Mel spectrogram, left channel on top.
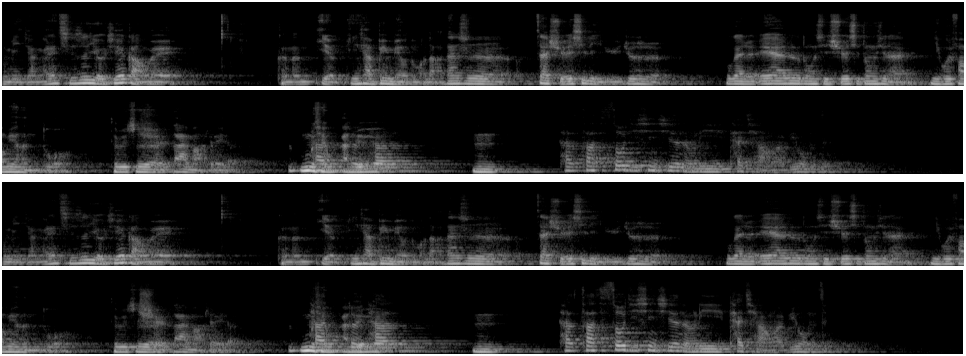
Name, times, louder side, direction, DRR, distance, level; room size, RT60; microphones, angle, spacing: voice 1, 0.0-1.8 2.8-5.1 5.3-6.7 7.2-10.3 10.7-12.0 12.5-13.5 14.3-14.6, left 1 dB, 20° left, 11 dB, 0.3 m, -28 dB
voice 2, 11.0-11.3 11.7-12.0 12.7-13.6 15.2-17.9, right 2 dB, 60° right, 8 dB, 0.7 m, -32 dB
10.5 x 4.5 x 6.2 m, 1.3 s
head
